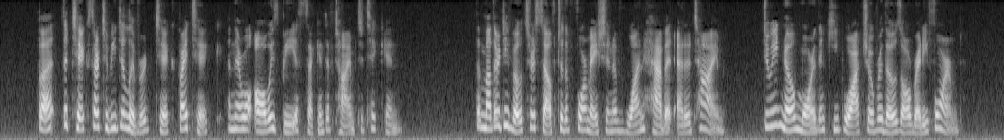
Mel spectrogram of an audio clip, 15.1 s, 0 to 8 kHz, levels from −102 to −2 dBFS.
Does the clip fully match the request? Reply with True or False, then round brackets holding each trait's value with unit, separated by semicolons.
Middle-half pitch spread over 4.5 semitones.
True (5.3 semitones)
